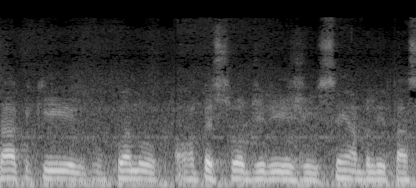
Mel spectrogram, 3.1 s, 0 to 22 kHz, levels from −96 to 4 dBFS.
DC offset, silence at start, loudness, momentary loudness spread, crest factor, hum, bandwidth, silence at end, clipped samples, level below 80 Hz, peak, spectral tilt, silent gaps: under 0.1%; 0 s; -21 LUFS; 3 LU; 12 dB; none; 11.5 kHz; 0 s; under 0.1%; -32 dBFS; -6 dBFS; -9 dB/octave; none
